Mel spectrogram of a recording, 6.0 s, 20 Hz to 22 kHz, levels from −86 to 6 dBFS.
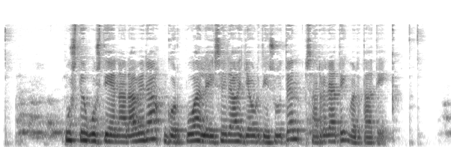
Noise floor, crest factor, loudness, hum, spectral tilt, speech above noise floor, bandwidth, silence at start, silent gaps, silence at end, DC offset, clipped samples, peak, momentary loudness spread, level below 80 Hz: -51 dBFS; 16 dB; -17 LUFS; none; -6 dB/octave; 35 dB; 11.5 kHz; 0.25 s; none; 0.85 s; under 0.1%; under 0.1%; -2 dBFS; 17 LU; -60 dBFS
